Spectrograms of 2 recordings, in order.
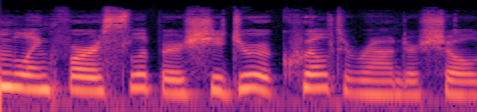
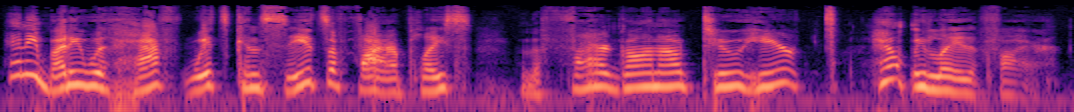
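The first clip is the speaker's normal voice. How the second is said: put-on raised, impatient old-woman scolding; old woman crying out; 5 semitones higher, 4 dB louder than usual. A narrator's reading. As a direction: snap at a clueless child. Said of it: "cried the old woman".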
